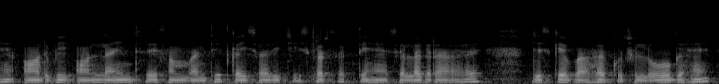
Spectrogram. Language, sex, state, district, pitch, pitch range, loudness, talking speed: Hindi, male, Chhattisgarh, Korba, 105 Hz, 100-110 Hz, -35 LUFS, 175 wpm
